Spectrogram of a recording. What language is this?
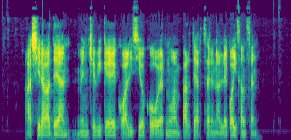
Basque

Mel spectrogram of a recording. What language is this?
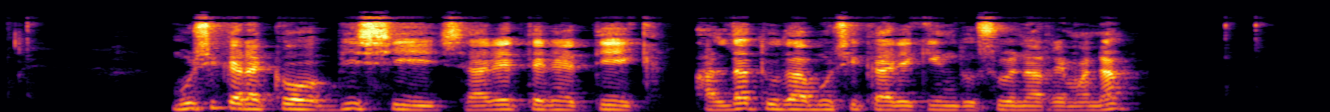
Basque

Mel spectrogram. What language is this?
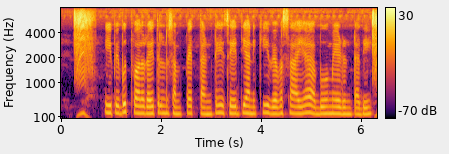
Telugu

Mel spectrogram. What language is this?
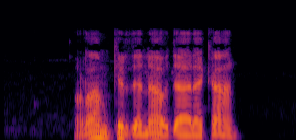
Central Kurdish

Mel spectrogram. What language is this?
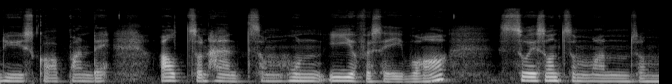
Swedish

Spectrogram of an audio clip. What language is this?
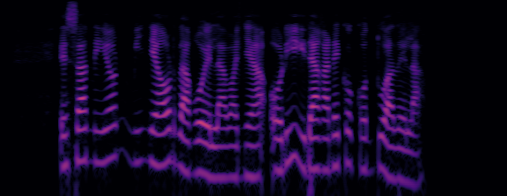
Basque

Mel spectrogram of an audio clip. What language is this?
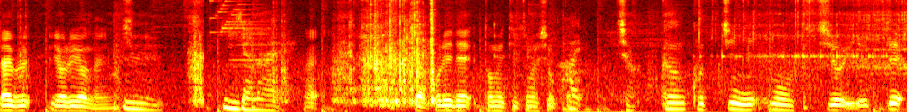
Japanese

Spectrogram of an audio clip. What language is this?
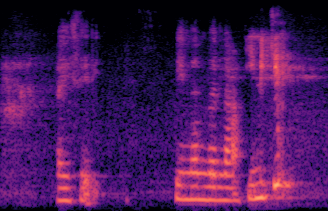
Malayalam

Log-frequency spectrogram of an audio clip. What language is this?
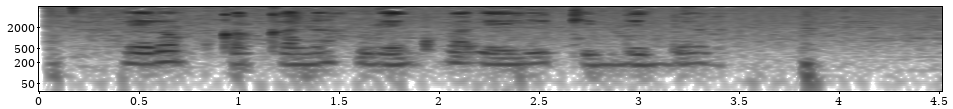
Ganda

